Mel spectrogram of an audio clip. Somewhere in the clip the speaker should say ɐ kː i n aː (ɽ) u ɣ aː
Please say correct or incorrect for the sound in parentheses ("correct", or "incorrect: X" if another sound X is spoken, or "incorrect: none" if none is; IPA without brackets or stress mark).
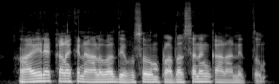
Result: incorrect: ɭ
